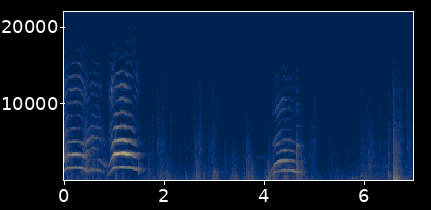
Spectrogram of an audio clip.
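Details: Kitten, one of three with their mother cat, indoors at feeding time: two loud high arched meows in quick succession, a softer one near the middle, then a thud; otherwise quiet.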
